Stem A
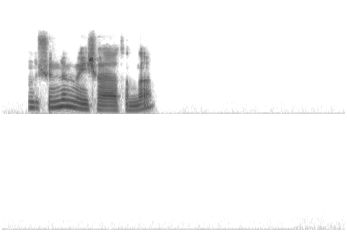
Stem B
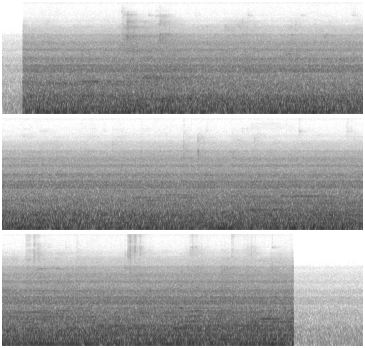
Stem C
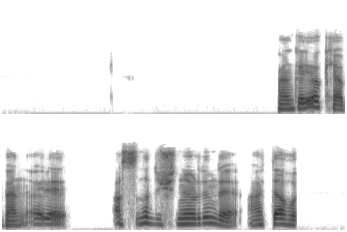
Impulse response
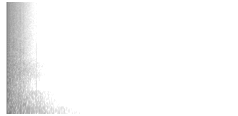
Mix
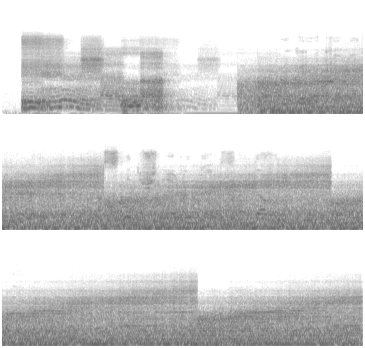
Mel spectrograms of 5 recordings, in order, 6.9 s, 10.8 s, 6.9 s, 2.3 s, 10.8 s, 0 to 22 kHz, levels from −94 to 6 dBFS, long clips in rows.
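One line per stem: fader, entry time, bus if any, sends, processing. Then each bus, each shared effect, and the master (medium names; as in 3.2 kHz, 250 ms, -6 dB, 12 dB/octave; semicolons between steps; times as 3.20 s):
-0.5 dB, 0.00 s, send -11 dB, echo send -18 dB, spectrogram pixelated in time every 200 ms; compressor with a negative ratio -39 dBFS, ratio -1; detune thickener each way 48 cents
+1.0 dB, 2.35 s, no send, no echo send, compression 2:1, threshold -38 dBFS, peak gain reduction 12 dB; LFO low-pass saw up 0.44 Hz 890–3700 Hz
-15.5 dB, 0.00 s, send -16 dB, echo send -12.5 dB, low-pass 2.4 kHz 6 dB/octave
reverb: on, RT60 0.60 s, pre-delay 3 ms
echo: delay 1167 ms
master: peak limiter -31 dBFS, peak gain reduction 14.5 dB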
